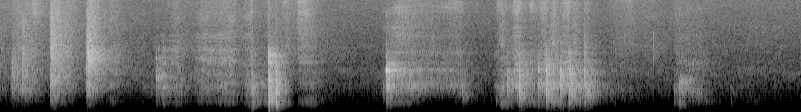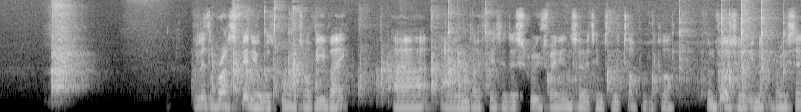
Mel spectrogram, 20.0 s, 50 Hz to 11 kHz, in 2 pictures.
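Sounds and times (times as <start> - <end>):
wood scraping and clicking: 4.8 - 7.5, 12.4 - 20.0.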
